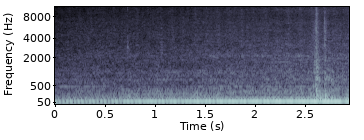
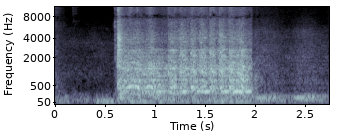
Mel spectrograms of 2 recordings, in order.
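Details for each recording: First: Dodge Prospector truck just after engine swap, water pump still leaking: steady even low idle, smooth rhythm, no knocks, squeals or misses; thermostat open, engine sounds healthy. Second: 1983 Dodge Prospector, 360 V8 just swapped in and plumbed, first start attempt: starter turns engine over at steady even rhythm about a second and a half without firing; cranking but not starting because it still needs to draw fuel.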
